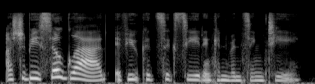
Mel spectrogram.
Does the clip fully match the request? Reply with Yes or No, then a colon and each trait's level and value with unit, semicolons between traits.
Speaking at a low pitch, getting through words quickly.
No: high, 220 Hz; fast, 230 wpm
